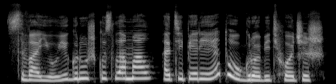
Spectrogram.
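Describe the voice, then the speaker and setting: A woman's voice: mid-range voice, animated, moderate pace, no room sound, studio quality, close to an everyday voice. A woman reading an audiobook, voicing a bossy, irritable woman with a snappy, scolding delivery. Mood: irritated. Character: bossy irritable older woman, sharp-tongued.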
